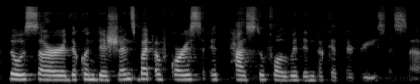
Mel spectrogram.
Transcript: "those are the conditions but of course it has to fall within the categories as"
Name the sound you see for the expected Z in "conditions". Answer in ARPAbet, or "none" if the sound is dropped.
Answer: S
